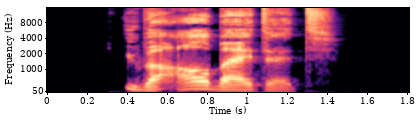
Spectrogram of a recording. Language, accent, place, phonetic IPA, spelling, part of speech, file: German, Germany, Berlin, [ˌyːbɐˈʔaʁbaɪ̯tət], überarbeitet, verb, De-überarbeitet.ogg
- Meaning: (verb) past participle of überarbeiten; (adjective) 1. edited 2. over-stressed (of work); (verb) inflection of überarbeiten: 1. third-person singular present 2. second-person plural present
